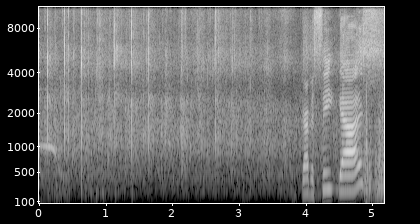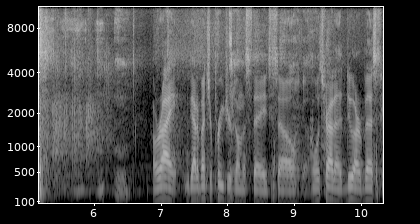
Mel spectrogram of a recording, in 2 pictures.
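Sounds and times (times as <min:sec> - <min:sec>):
audience clapping at a church Sunday gathering: 0:00.0 - 0:06.5
speech: 0:03.9 - 0:05.3, 0:07.0 - 0:10.3.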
